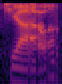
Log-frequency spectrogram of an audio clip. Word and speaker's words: Yahowah: And it's Yahowah. For those who are the first-time listeners, Yahowah's name is exceedingly easy to pronounce. It's comprised of four vowels, one of which is repeated, Yod, Hey, Wah, Hey. The Y is pronounced like the Y in English. In English, it is a consonant vowel. The Y is. The Hey is pronounced as an Ah.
